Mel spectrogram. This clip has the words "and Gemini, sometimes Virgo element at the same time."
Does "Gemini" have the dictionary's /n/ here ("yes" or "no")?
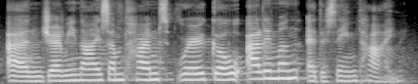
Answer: yes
